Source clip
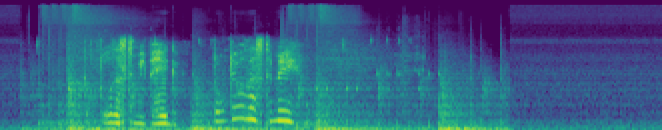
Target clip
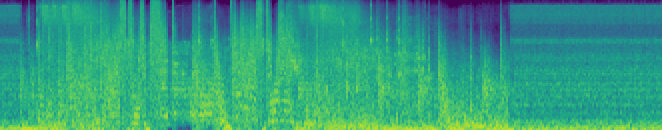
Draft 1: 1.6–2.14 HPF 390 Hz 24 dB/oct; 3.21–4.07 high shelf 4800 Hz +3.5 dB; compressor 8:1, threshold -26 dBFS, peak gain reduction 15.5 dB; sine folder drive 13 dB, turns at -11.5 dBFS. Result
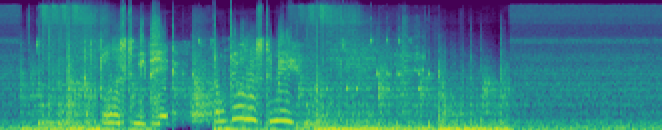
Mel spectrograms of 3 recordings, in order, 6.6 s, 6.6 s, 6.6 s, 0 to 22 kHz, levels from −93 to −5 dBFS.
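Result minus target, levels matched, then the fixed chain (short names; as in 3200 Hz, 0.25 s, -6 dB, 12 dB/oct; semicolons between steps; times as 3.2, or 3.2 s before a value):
sine folder: distortion -25 dB
1.6–2.14 HPF 390 Hz 24 dB/oct; 3.21–4.07 high shelf 4800 Hz +3.5 dB; compressor 8:1, threshold -26 dBFS, peak gain reduction 15.5 dB; sine folder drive 24 dB, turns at -11.5 dBFS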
